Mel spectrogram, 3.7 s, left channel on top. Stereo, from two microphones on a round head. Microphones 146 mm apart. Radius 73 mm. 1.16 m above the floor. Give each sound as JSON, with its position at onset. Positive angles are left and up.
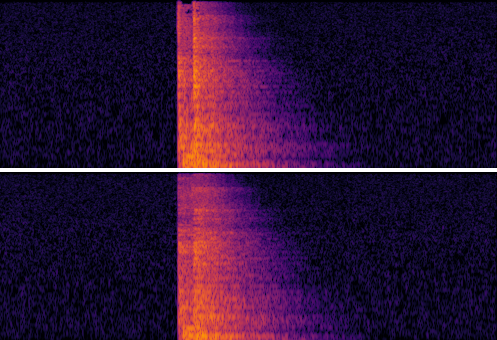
{"t": 1.3, "sound": "a door slam", "side_deg": 70, "distance_m": 1.1}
